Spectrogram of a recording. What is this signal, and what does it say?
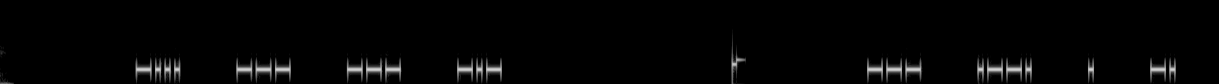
Morse code, heard as a keyed tone, about 25 wpm, spaced as for 12 wpm, 700 Hz. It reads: BOOK OPEN
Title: 4x Character Spacing - Top 300 Words - 25wpm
